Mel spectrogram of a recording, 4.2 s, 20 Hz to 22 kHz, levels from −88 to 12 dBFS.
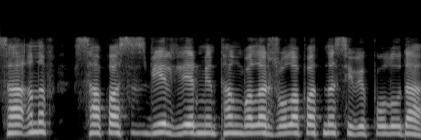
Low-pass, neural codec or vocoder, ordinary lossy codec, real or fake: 7.2 kHz; codec, 16 kHz, 4.8 kbps, FACodec; none; fake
